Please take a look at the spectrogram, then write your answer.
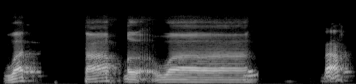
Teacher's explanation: sukun bacaan qalqalah dibaca memantul ditampakkan pantulannya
